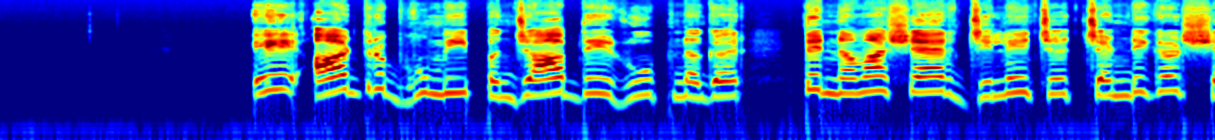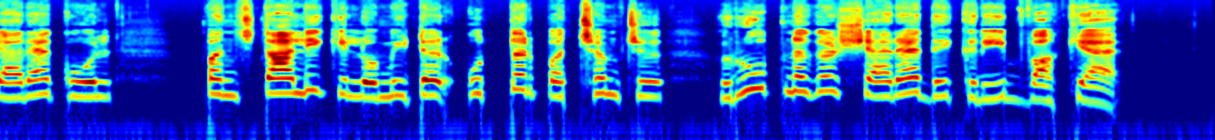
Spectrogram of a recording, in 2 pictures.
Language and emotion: Dogri, neutral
